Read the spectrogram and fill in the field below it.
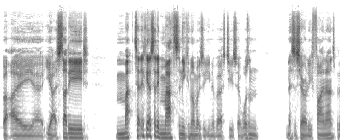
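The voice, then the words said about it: British accent. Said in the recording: “I'm detecting from your accent you're from the UK.”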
